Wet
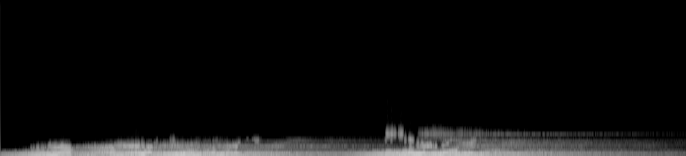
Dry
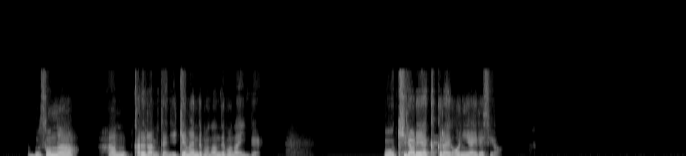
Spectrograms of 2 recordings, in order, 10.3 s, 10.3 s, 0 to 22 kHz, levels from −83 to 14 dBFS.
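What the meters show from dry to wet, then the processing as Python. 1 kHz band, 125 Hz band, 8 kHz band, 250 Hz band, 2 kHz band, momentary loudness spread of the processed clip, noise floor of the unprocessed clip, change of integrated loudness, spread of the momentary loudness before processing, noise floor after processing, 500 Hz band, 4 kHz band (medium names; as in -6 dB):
+6.5 dB, +4.0 dB, under -35 dB, +5.5 dB, +4.0 dB, 19 LU, -80 dBFS, +4.5 dB, 15 LU, -43 dBFS, +8.5 dB, -4.5 dB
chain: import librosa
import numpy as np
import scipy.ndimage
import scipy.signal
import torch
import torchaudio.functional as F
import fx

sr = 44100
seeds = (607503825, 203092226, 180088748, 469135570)

p1 = fx.spec_swells(x, sr, rise_s=1.88)
p2 = scipy.signal.sosfilt(scipy.signal.butter(2, 4100.0, 'lowpass', fs=sr, output='sos'), p1)
p3 = fx.dynamic_eq(p2, sr, hz=140.0, q=1.7, threshold_db=-26.0, ratio=4.0, max_db=-3)
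p4 = fx.fold_sine(p3, sr, drive_db=10, ceiling_db=1.5)
p5 = p3 + (p4 * 10.0 ** (-9.0 / 20.0))
p6 = fx.spec_topn(p5, sr, count=16)
p7 = p6 + fx.echo_diffused(p6, sr, ms=647, feedback_pct=46, wet_db=-9.0, dry=0)
p8 = fx.doppler_dist(p7, sr, depth_ms=0.17)
y = p8 * 10.0 ** (-3.0 / 20.0)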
